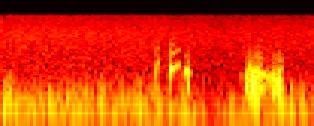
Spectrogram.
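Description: Wind buffeting the phone's microphone in a low, uneven rumble, with two short sounds about a second in and near the end.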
